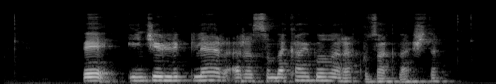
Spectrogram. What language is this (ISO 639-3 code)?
tur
